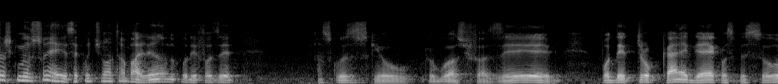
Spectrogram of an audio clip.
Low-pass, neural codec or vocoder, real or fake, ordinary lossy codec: none; codec, 16 kHz, 2 kbps, FunCodec, trained on Chinese and English, 25 frames a second; fake; none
